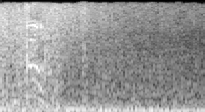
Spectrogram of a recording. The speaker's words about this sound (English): The way they show it is how when Zuko tries to lightning bend, he just causes an explosion right in front of him.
